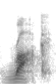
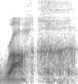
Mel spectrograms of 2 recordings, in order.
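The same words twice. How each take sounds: First: The final consonant stops the breath abruptly. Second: The final consonant continues with audible breath. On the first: The speaker calls it right. "you have to stop it. It stops" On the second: The speaker calls it wrong.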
